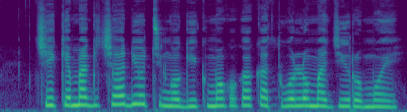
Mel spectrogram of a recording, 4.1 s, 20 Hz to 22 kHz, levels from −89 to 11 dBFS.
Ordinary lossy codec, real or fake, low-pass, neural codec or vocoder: none; real; none; none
